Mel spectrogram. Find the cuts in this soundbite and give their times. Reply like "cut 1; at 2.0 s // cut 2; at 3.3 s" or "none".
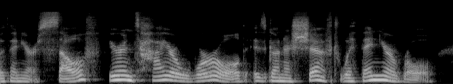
cut 1; at 1.0 s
